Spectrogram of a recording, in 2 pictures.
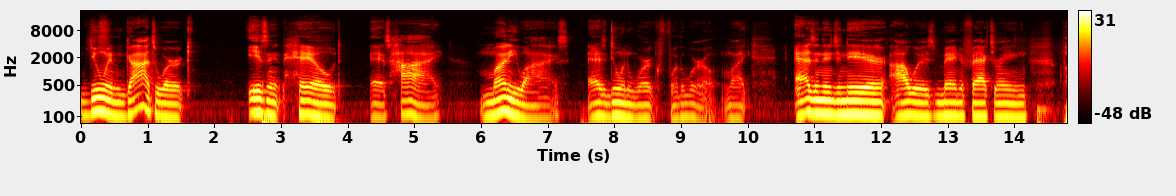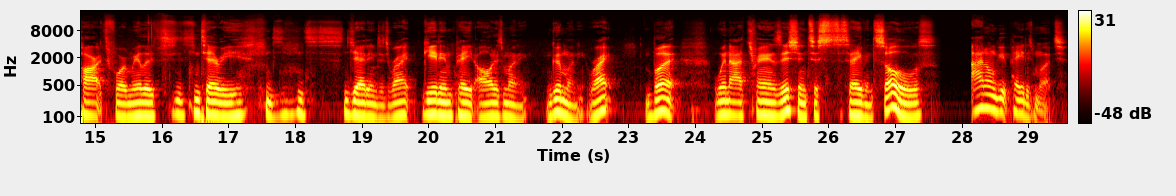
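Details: Adult man who has stuttered since age 5, speaking on a podcast; stuttering.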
